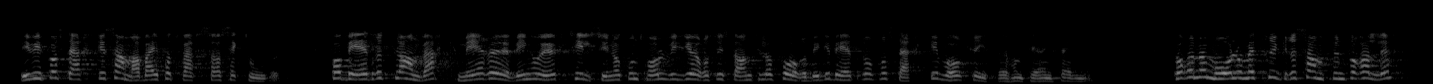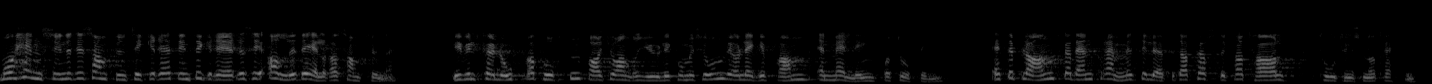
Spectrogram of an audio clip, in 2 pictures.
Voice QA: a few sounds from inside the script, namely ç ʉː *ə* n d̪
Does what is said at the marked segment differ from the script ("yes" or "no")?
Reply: yes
